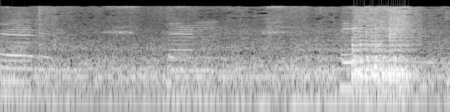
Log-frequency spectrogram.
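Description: A boy dropping backwards from a squat onto a tiled floor, a short thump near the end, over a low steady hum.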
